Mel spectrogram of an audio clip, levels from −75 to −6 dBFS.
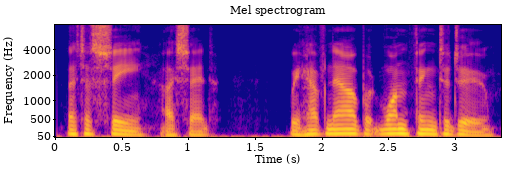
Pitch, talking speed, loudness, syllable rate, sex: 100 Hz, 235 wpm, -16 LUFS, 5.5 syllables/s, male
